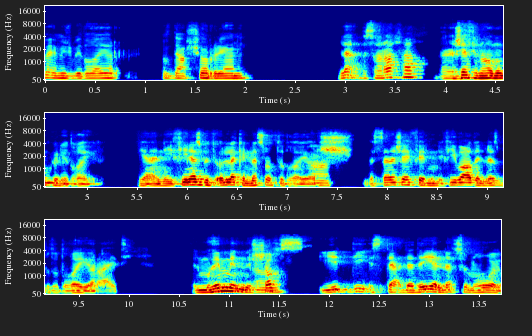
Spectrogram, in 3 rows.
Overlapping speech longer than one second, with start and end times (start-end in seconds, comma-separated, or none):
none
